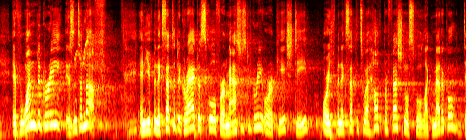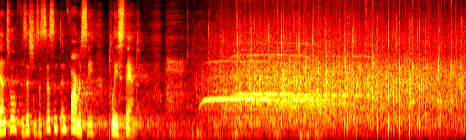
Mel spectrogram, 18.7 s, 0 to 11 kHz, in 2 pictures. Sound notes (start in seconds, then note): 13.2 audience cheering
